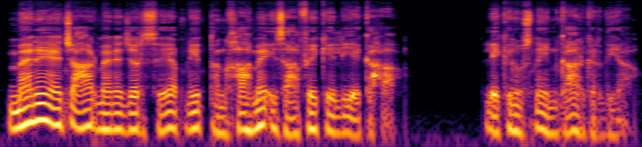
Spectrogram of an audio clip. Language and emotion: Urdu, sad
